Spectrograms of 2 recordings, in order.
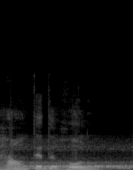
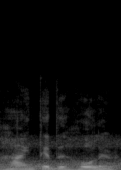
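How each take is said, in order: First: The last word ends with an 'oh' sound. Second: The last word ends with an 'er' sound. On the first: This is the proper form of the name. The speaker calls it right. "pronunciado corretamente seria Haunted Hollow" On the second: This is how the place is called locally. The speaker calls it wrong. "chamado Haunted Holler"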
